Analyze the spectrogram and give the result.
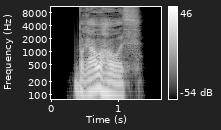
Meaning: brewery, brewhouse
- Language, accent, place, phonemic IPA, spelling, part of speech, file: German, Germany, Berlin, /ˈbʁauhaus/, Brauhaus, noun, De-Brauhaus.ogg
